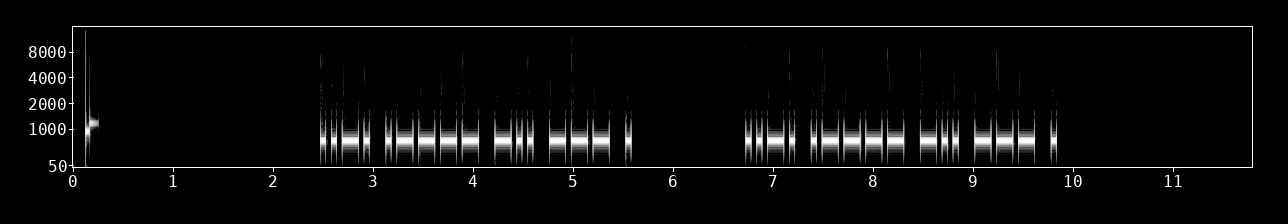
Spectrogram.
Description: Morse code, heard as a keyed tone, about 22 wpm, 700 Hz. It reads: F1DOE F1DOE
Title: DXCC-100 Call Signs - 5 Characters - Repeated 2x - 22wpm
